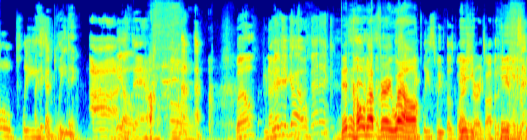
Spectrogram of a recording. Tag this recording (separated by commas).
Speech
